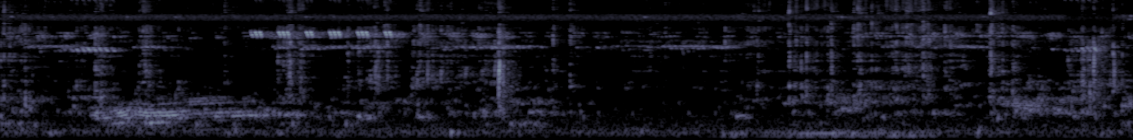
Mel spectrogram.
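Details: On a cold night at a forest-edge camp, crickets keep up a steady high-pitched ring, broken by a quick burst of about six pulsed chirps, with scattered clattering and tapping sounds nearby.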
